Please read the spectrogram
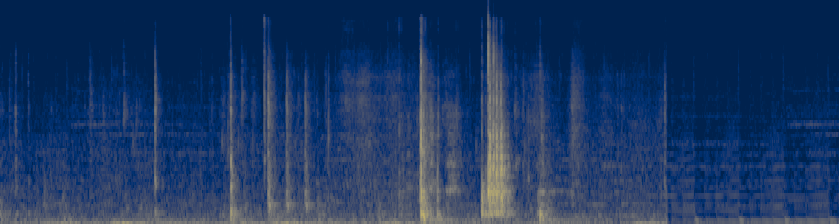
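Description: Several short plastic clicks and knocks as a Ultimate Ears Megaboom speaker's clips and housing parts are pressed with a pry tool and handled, the two loudest knocks about four and five seconds in. Faint background music runs underneath, and after about seven seconds only the music is left.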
